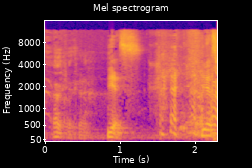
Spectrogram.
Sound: laughter

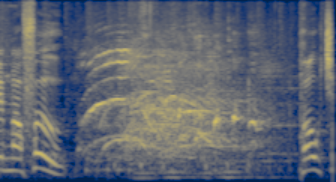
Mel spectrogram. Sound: laughter

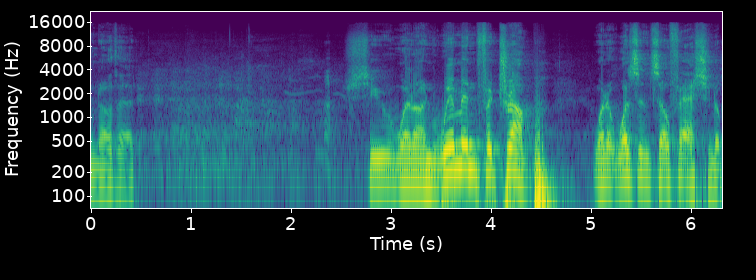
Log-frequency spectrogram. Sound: laughter

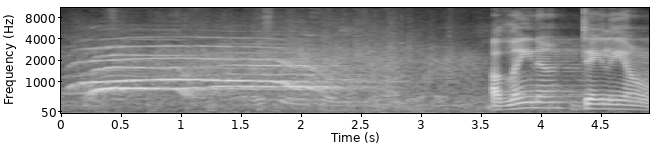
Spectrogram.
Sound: applause, cheering

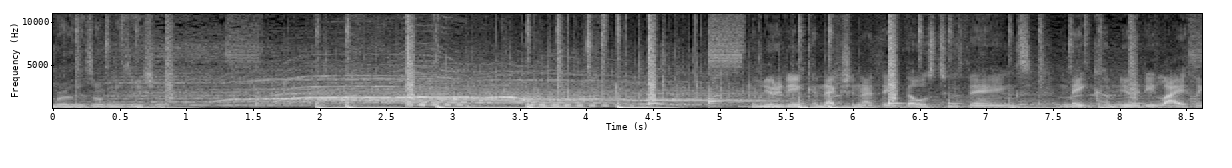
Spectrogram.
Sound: applause

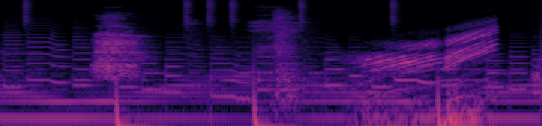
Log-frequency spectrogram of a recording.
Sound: sigh; rewind sound effects

